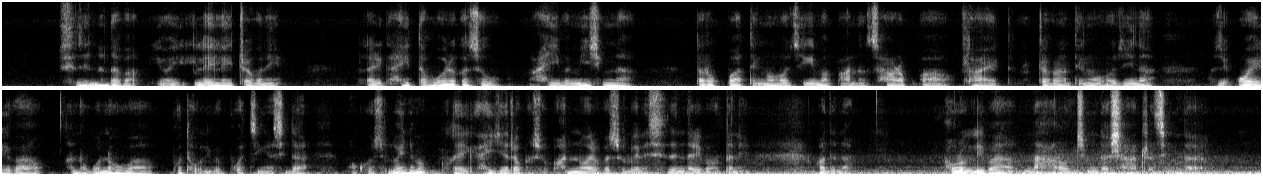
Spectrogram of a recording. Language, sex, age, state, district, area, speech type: Manipuri, male, 30-45, Manipur, Bishnupur, rural, spontaneous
